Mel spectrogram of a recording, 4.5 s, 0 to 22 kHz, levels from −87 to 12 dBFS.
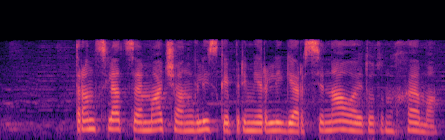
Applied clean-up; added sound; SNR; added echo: none; none; none; none.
